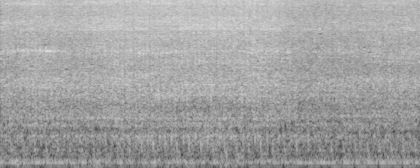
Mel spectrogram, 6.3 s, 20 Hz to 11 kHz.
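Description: Factory 340 cubic-inch V8 of a 1971 Plymouth Road Runner idling steadily, all stock with no cam change.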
